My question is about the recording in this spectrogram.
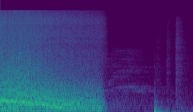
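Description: A man's forceful, breathy shout blown straight into a handheld microphone: a loud rushing blast with a voice falling in pitch inside it, lasting just over a second and cutting off sharply.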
